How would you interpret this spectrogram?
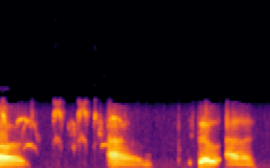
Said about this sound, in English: sorry about the birds in the background.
